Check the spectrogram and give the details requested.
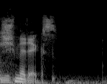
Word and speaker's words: Smithwick's: it's called Schmiddix. Really? That's how you pronounce it.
